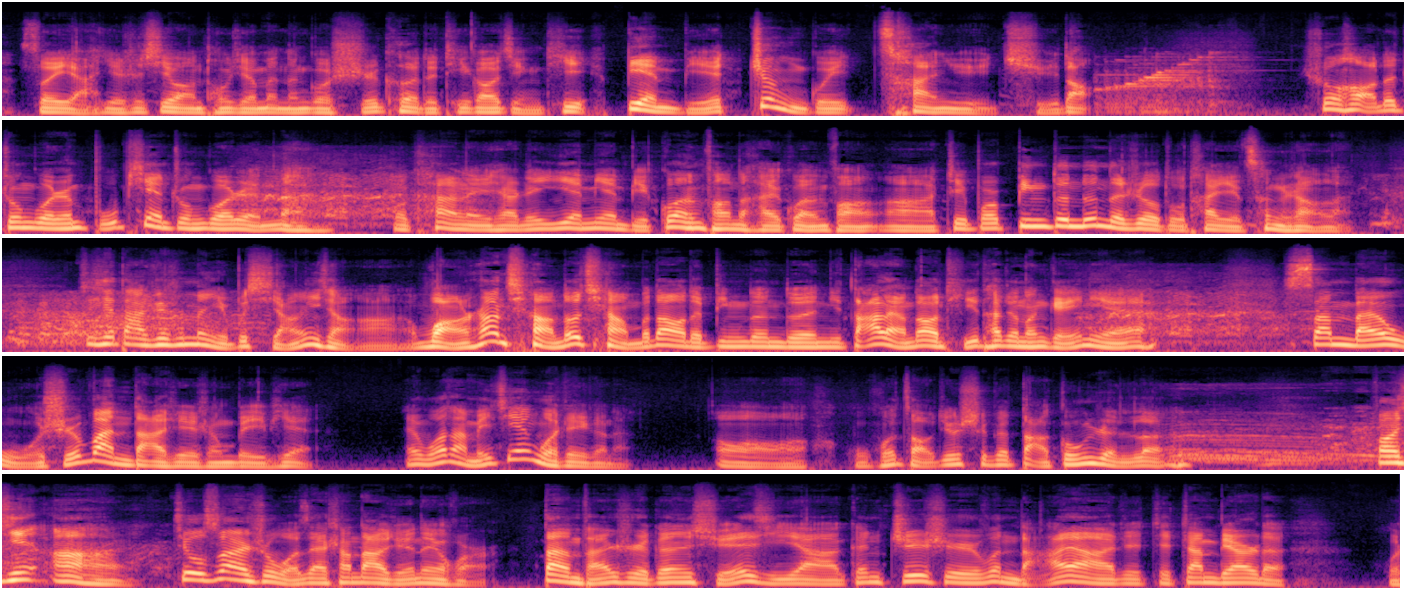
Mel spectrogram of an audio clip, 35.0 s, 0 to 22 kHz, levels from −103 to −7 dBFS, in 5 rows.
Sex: male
